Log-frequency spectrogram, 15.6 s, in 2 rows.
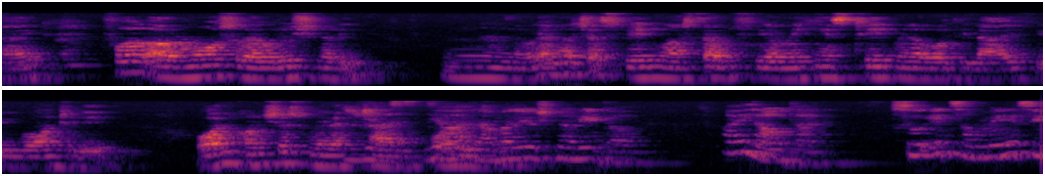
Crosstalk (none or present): present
